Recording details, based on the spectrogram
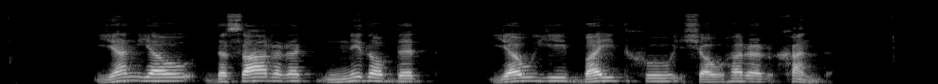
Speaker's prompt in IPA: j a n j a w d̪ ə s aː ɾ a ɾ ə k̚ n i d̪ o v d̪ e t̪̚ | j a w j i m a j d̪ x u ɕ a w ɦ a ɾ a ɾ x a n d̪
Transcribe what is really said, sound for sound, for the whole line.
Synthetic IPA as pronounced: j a n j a w d̪ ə s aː ɾ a ɾ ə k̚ n i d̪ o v d̪ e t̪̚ | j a w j i b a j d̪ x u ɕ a w ɦ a ɾ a ɾ x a n d̪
